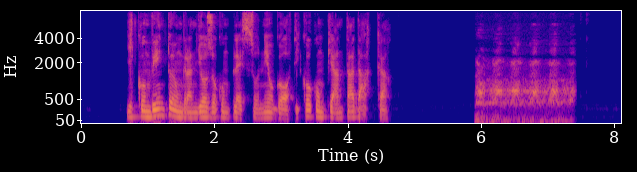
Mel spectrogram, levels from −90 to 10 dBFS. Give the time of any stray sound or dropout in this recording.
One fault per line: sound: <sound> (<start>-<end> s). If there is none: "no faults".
sound: bark (5.9-7.5 s)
